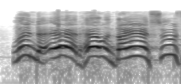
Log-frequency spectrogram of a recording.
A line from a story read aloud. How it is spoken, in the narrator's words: he yells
